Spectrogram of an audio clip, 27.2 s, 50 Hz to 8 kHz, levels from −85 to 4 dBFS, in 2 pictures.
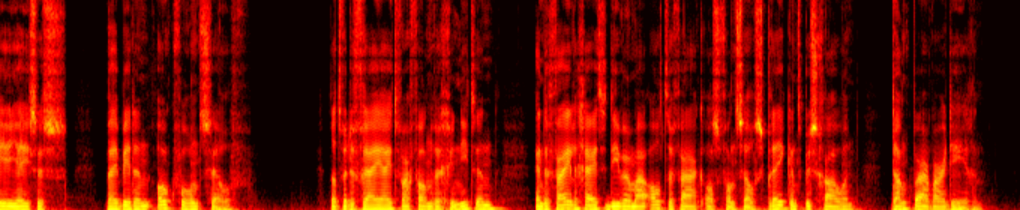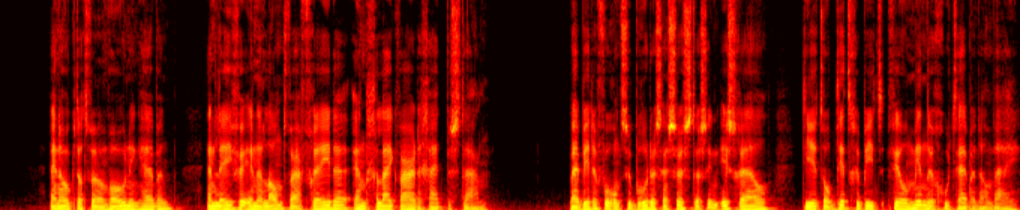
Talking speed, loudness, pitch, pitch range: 145 wpm, -21 LUFS, 110 Hz, 95-115 Hz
